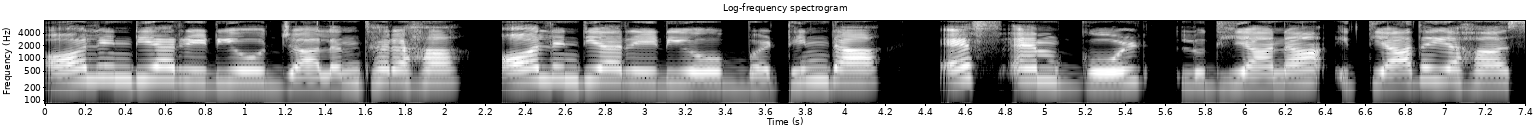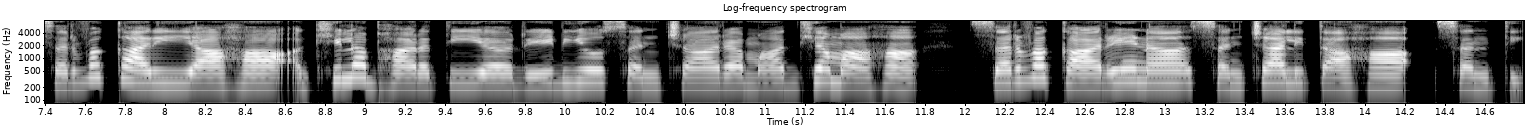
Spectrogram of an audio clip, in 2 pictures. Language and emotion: Sanskrit, neutral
